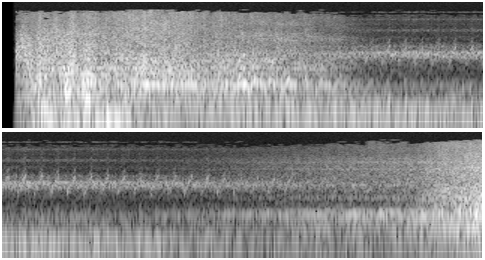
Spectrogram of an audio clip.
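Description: Synthesized intro sting: a loud whooshing hit at the start that fades away over several seconds, leaving a faint ringing tail, with the sound beginning to swell again near the end.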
